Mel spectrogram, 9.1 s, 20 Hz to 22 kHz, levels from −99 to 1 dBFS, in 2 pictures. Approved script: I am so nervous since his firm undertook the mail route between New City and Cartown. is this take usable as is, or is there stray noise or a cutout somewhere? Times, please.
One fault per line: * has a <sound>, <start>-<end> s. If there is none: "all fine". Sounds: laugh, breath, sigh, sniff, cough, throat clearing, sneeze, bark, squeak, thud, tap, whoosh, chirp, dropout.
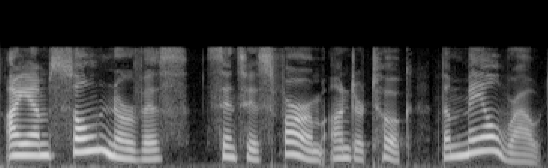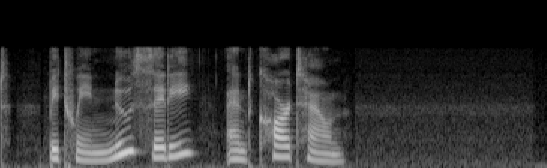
all fine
